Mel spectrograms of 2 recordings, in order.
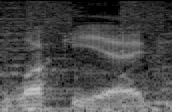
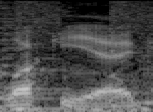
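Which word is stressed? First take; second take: Lucky; Lucky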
